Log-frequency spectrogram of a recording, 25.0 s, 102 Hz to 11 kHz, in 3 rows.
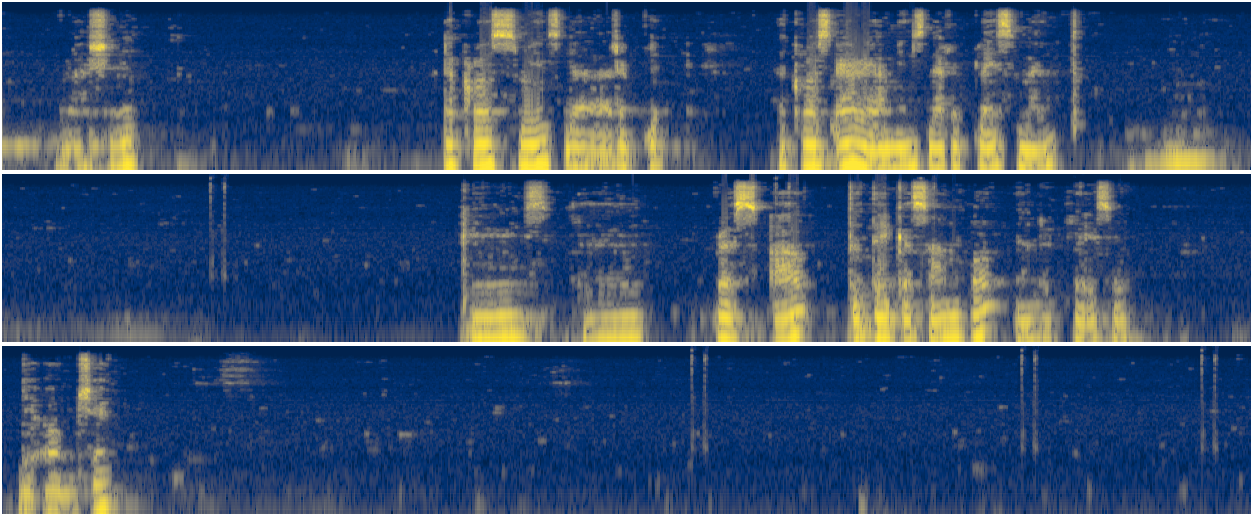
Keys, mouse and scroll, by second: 13.1 alt+click.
